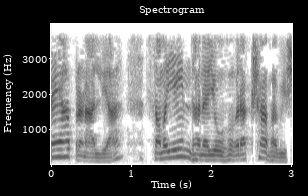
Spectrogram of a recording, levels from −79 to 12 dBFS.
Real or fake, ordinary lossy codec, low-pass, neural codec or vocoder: real; none; 3.6 kHz; none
